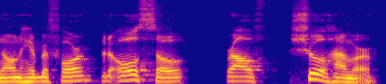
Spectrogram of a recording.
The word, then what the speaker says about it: Schöllhammer: here before, but also Ralph Schöllhammer. Is that the correct way of saying it? Flawless. Yes, you pronounced it flawlessly.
